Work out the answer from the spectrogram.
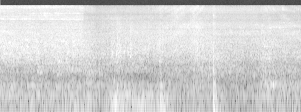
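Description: Carpet-cleaning hot-water extraction wand and vacuum hose running over carpet: a steady rushing hiss of spray and suction, with a few soft thumps partway through.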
